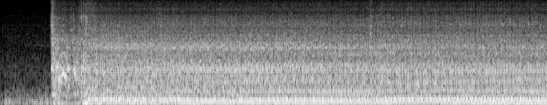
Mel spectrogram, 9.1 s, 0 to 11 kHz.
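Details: 5.9 Cummins diesel with stock turbo, startup before removing the turbo silencer ring: cranks briefly, fires at once and settles into a smooth, even diesel clatter at idle with no knocks or misfires; a healthy startup.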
